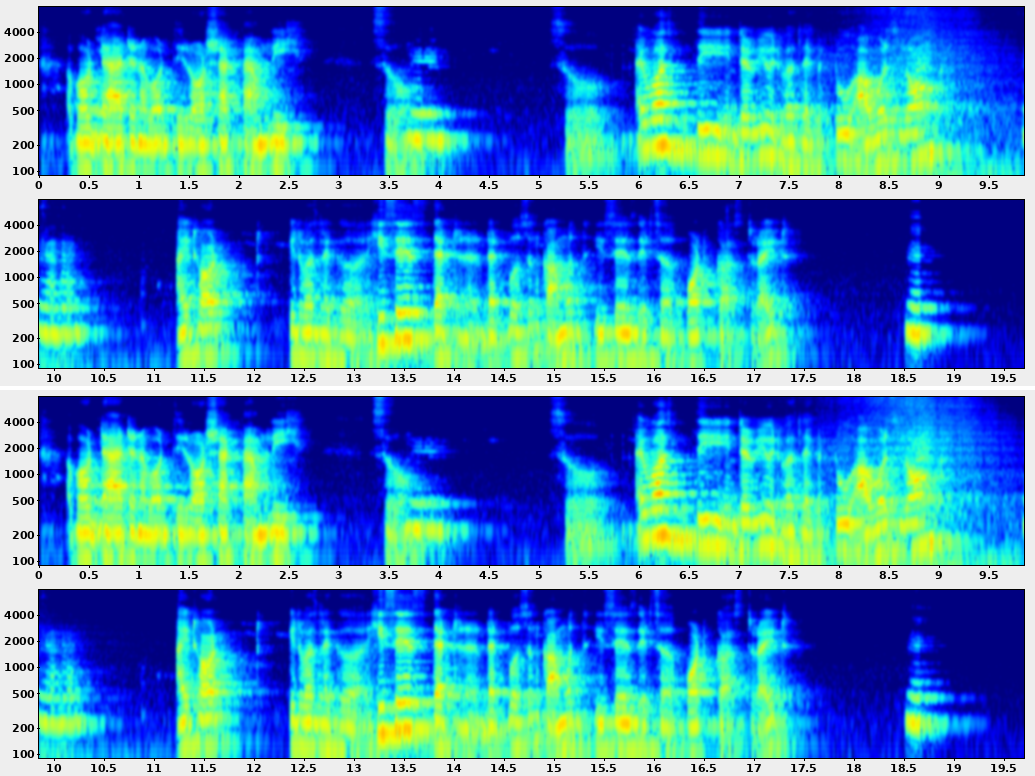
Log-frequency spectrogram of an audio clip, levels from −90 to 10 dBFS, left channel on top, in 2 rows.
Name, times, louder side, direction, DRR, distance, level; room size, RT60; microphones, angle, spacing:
voice 1, 0.3-2.6 3.4-3.8 5.2-5.7 6.0-9.2 11.2-11.9 12.4-17.4, right 1 dB, 15° right, 0.4 m, -29 dB
voice 2, 3.6-4.1 9.8-10.3 18.5-18.7, left 2 dB, 65° left, 0.9 m, -34 dB
sound 1, 5.6-11.1, right 3 dB, 60° right, 0.9 m, -48 dB
11.5 x 5.2 x 5.8 m
head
